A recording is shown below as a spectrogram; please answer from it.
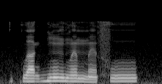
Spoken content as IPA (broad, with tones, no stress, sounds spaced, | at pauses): kʷ a˧ ɡ͡b ũ˦ ɡʷ ɛ̃˧ m ɛ̃˨ f u˦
